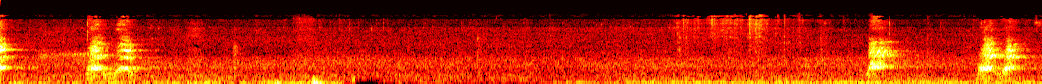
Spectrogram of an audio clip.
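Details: Norman the dachshund outdoors in the rain, checking the bushes for bunnies after hearing something: a few short, sharp barks spaced seconds apart over steady rain hiss, with a quiet lull in between.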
